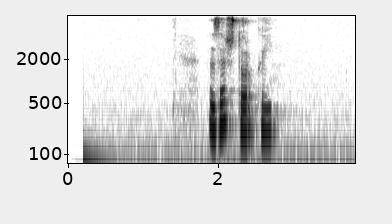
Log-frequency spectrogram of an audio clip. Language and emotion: Russian, neutral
